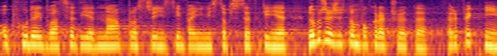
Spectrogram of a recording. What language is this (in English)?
Czech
